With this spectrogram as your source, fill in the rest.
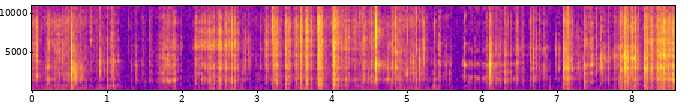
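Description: A utility knife blade scrapes a dry, solid yellow soap bar, shaving off powdery flakes. The sound is a quiet, bright, dry scratching in repeated strokes, with a few sharper clicks and short pauses between passes.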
